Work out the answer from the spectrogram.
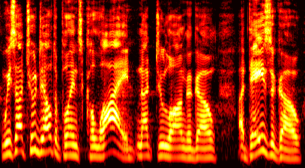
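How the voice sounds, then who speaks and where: A man's voice: mid-range voice, normal speed. A man hosting a live news talk show, interviewing in a conversational way.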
